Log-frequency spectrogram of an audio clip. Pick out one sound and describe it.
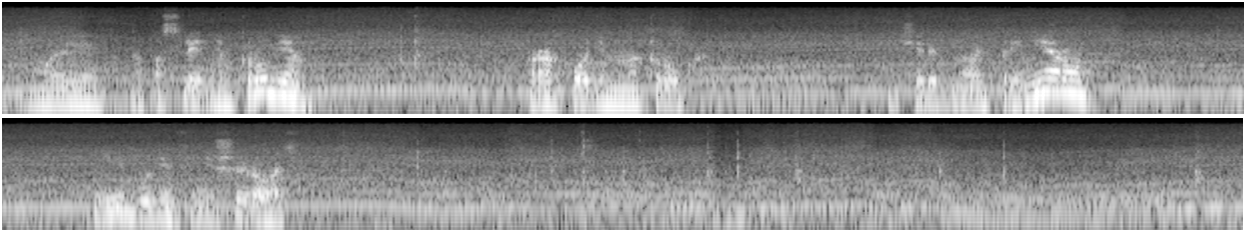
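A racing car engine drones and revs up as the car speeds up.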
